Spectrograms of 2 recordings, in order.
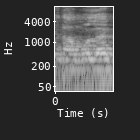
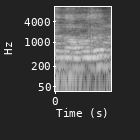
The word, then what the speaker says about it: Inaamulhaq: एंड a little correction, मेरा नाम बड़ा बिगड़ता जा रहा है। मैं शहर में नाम कमाने आया था, कभी स्पेलिंग और कभी प्रोनाउंसिएशन। मेरा नाम इनामुल हक है एंड आई एम नॉट a tourist. My name is इनामुल हक एंड आई एम नॉट a tourist, so please make a correction.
